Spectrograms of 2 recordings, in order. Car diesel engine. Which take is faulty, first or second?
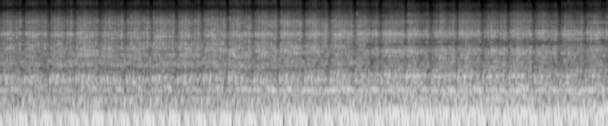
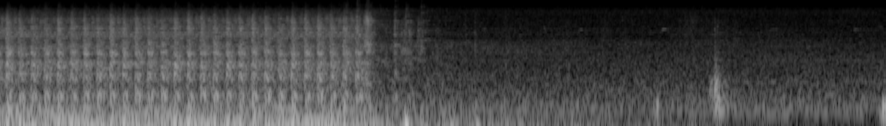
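second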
